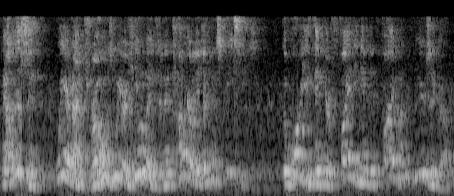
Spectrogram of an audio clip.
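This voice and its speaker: A man playing an exasperated, scheming human spaceman in a live 1950s-style radio play, with an animated, wry delivery. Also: high voice, fairly quick. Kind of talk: live recreation of 1950s radio science fiction acting. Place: live stage at a convention, indoors. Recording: echoey, distant, dull noisy convention hall.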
